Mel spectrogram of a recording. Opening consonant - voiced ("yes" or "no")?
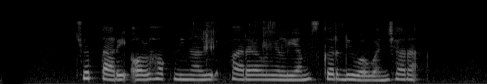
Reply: no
